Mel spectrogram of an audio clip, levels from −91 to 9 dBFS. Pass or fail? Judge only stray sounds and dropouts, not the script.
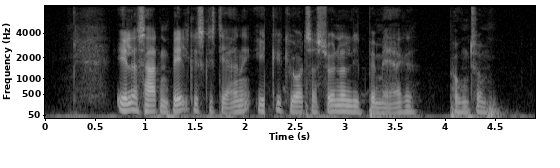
fail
